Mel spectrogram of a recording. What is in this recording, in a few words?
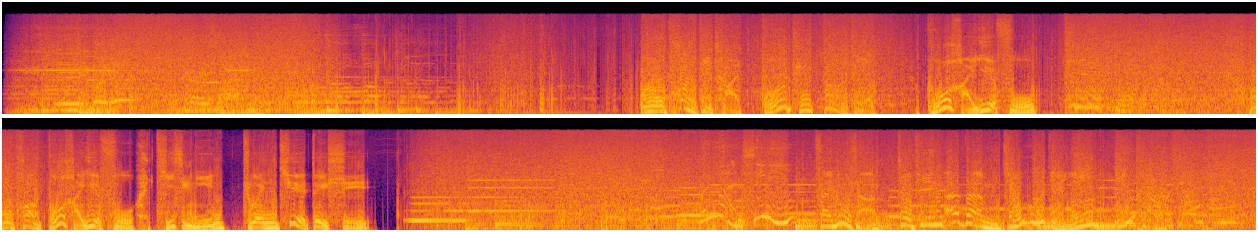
95.1MHz Traffic and Literary Radio; Yingkou RGD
